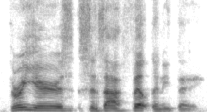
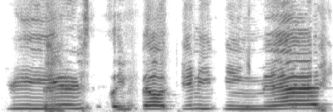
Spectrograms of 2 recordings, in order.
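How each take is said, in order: First: It is read in a plain reading voice. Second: It is read in Michelangelo's angry voice.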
